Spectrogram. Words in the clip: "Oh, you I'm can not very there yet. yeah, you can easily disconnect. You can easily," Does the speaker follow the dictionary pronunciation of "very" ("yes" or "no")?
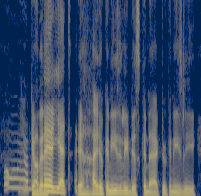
no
